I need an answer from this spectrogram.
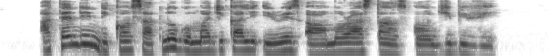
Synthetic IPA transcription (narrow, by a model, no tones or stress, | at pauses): atɛ̃ndĩndikɔ̃nsatnoɡomad͡ʒikaliʔiɹesawamɔɹalstãnsɔ̃nd͡ʒibivi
